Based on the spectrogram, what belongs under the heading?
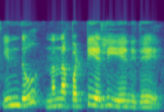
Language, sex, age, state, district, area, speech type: Kannada, female, 60+, Karnataka, Bangalore Rural, rural, read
